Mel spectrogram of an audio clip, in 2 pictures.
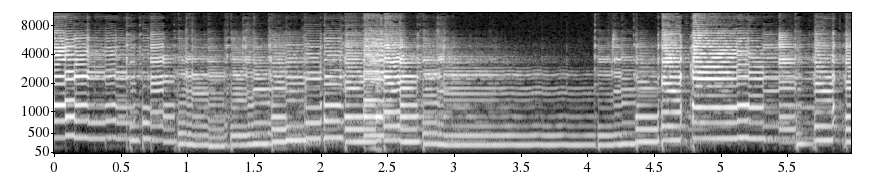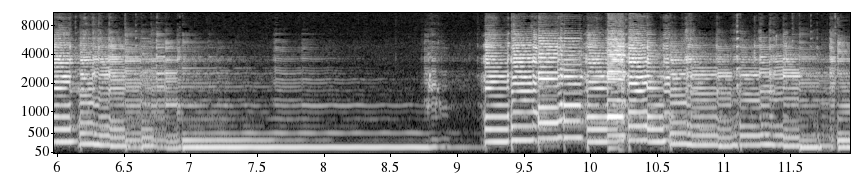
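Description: An electric guitar with effects plays bluesy melodic licks with a blues note added in, bending and sliding through notes, with a sustained low note around the middle before the phrase resumes. No talking.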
